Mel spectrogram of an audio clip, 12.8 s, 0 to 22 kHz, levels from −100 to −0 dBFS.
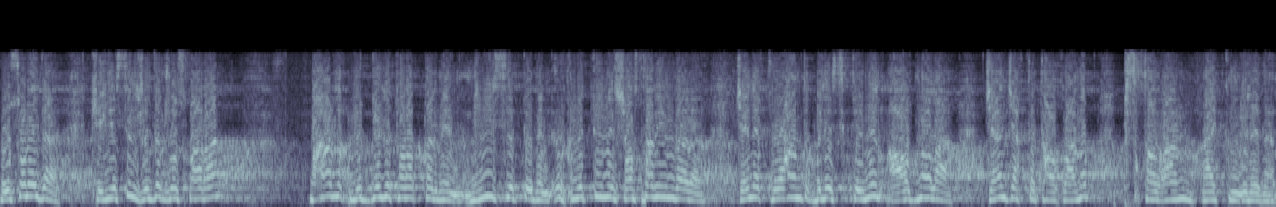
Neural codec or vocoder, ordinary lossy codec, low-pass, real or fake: codec, 16 kHz, 16 kbps, FunCodec, trained on Chinese and English, 50 frames a second; none; none; fake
